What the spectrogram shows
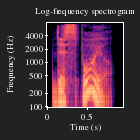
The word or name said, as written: despoil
